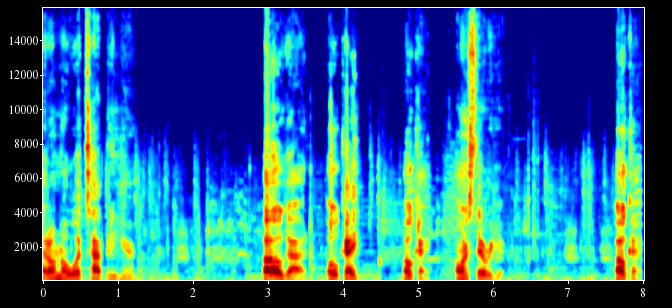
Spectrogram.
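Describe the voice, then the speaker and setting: A man's very deep, low voice at a moderate pace with ordinary pitch variation and long, frequent pauses, music in the background. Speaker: gamer. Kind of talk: gameplay commentary.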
